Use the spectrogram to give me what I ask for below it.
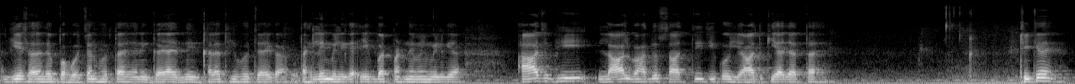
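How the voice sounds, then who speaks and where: This mellow, medium-pitched male voice belongs to an exam tutor who steps through each answer and keeps checking on the class. He's patient, repeating things and tossing in frequent "okay?" checks. The sound is dull and lo-fi, with a little noise.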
